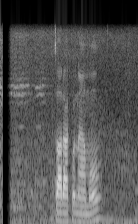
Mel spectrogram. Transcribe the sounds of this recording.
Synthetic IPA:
t͡sʌɾakonamo

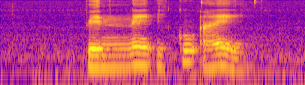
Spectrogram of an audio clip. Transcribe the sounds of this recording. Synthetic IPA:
b̥e̤nːeʔikuʔae

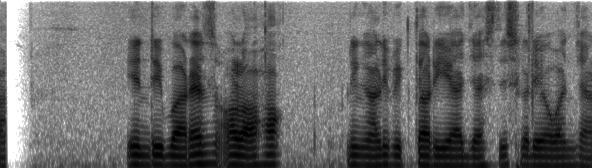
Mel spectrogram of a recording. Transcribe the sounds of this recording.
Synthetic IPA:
ʔinɾibaɾɛnsɔ̰lɔɦɔk̚niŋalifik̚t̪oɾiad͡ʒast̪ɪskədiwawaɲt͡ʃa

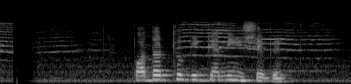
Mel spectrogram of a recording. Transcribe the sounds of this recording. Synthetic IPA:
pɔd̪aɾt̪ʰobid̪ːaniɦiʃebe

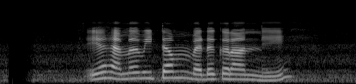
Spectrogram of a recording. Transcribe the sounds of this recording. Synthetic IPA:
ḛjəɦæməʋiʈəmʋæɖəkəɾanːe

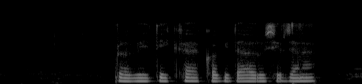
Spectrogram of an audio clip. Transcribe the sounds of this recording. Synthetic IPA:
prʌbid̪ikʰakʌbit̪aɦʌɾusird͡zʌna

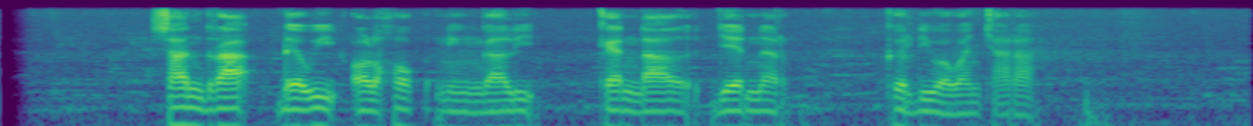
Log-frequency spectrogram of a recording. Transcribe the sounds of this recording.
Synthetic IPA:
sandɾadɛwiɔlɔhɔk̚niŋɡali | kɛndald͡ʒɛnɛr | kɨrdiwawaɲt͡ʃaɾa̰

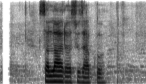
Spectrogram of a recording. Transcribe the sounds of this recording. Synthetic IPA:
sʌlːaɾʌsud͡zab̚ko

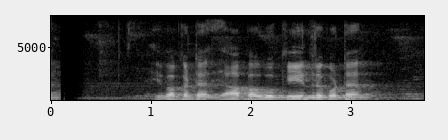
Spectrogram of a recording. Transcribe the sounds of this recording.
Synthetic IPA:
eʋakəʈəjaːpɐwuʋɐkeːnd̪ɾəkoʈə

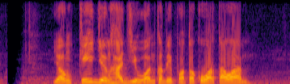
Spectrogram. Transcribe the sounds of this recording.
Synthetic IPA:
jɔŋkid͡ʒɨŋɦad͡ʒiwɔnkərdipɔt̪ɔkuwart̪awan

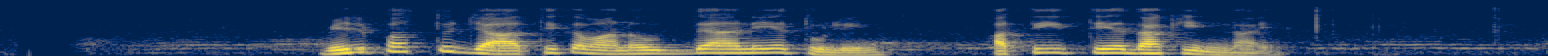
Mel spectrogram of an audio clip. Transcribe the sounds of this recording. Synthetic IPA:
ʋilpat̪ːud͡ʒaːt̪ikəʋanəud̪ːjaːnejət̪ulinat̪iːt̪ejəd̪akinːa̰j

